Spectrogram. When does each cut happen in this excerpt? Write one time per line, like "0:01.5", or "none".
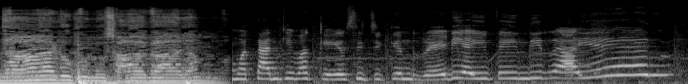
0:02.3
